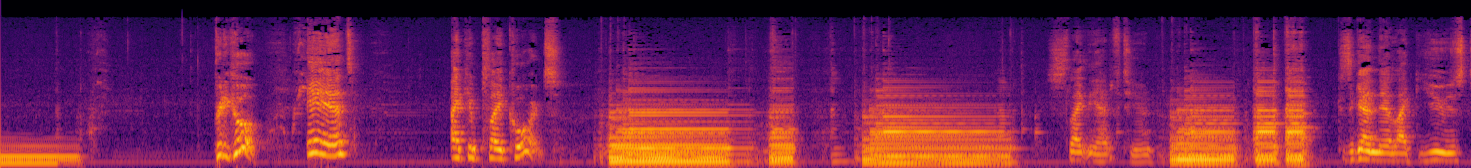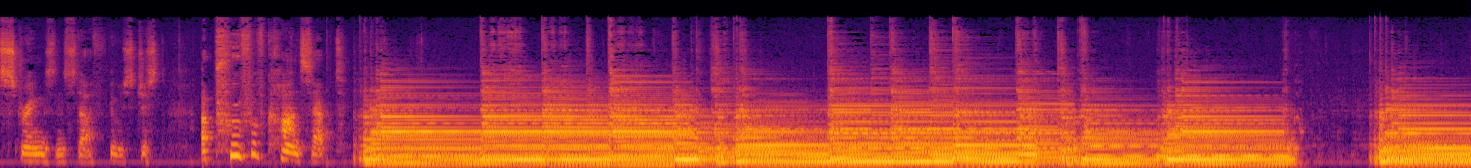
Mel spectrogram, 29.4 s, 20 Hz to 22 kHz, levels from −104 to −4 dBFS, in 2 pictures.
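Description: Nothing in the signal points to a technical fault at any point in the clip.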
